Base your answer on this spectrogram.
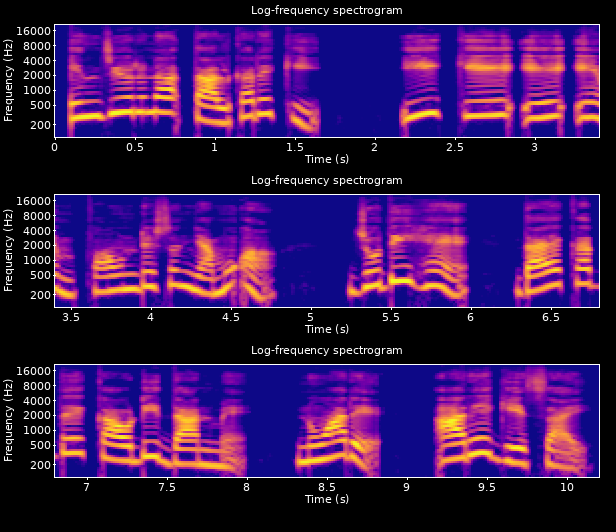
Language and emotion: Santali, neutral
